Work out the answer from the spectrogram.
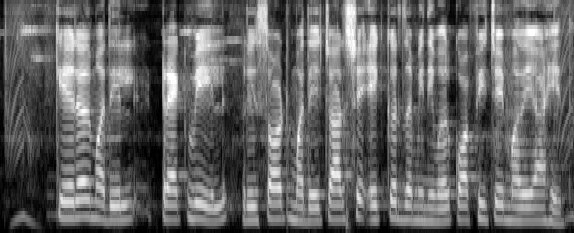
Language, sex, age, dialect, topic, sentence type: Marathi, female, 31-35, Standard Marathi, agriculture, statement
